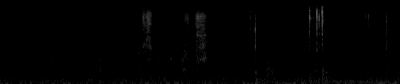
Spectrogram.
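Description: Faint metallic clinks and rattles of a heavy steel chain and a small padlock being handled, with a quick cluster of sharp clicks about three seconds in.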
